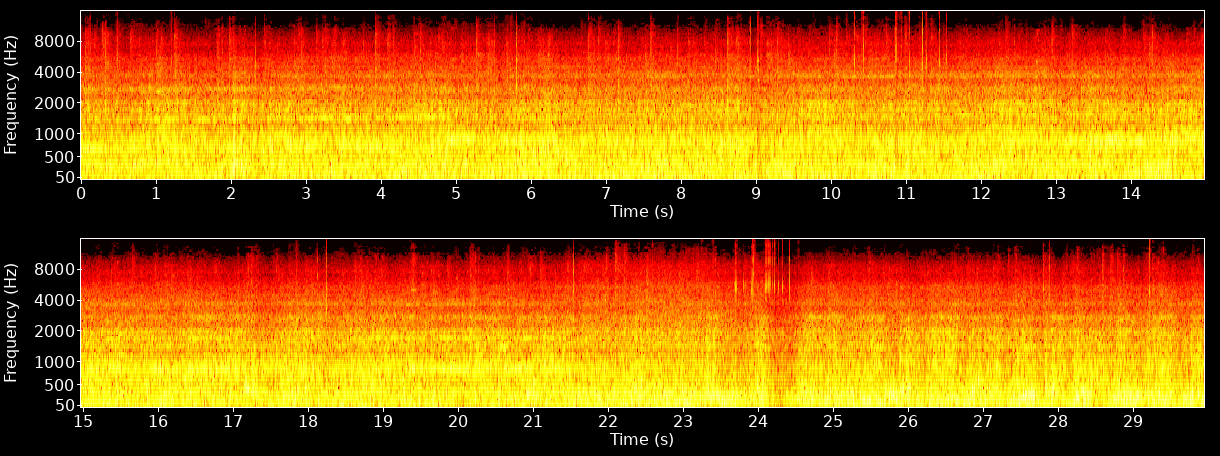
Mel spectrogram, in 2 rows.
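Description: A JR West 207 series electric commuter train running along the line, heard from the front of the train: a steady rumble of wheels on rail with scattered clacks over rail joints.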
